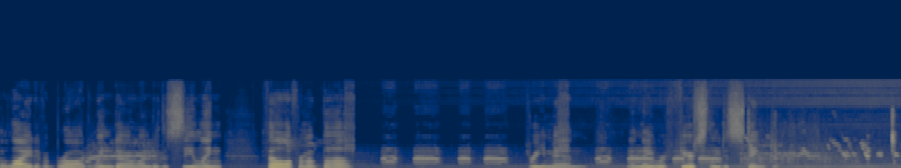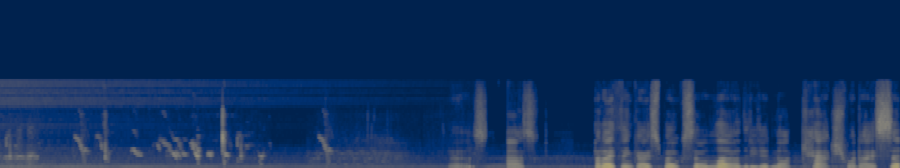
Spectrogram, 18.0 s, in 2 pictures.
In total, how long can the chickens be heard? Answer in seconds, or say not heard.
10 s.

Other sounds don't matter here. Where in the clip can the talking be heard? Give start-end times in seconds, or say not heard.
0.0-3.5, 5.3-7.8, 13.5-17.9.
